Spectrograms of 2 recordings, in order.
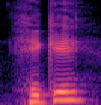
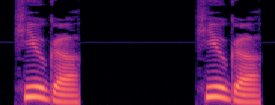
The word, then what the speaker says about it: Hygge: It's one of those non-English words that you can't really say with an English accent, especially an American English accent. You have to actually adopt the accent in order to say it correctly.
